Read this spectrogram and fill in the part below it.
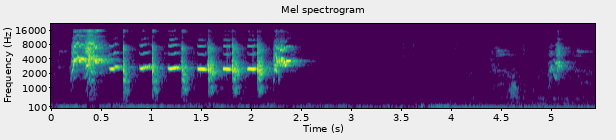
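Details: Javan myna singing prolifically: a loud sequence of about eight harsh, buzzy pulsed notes repeated quickly, then quiet with a couple of faint chips and one short final squeak over a low hum.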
